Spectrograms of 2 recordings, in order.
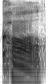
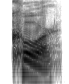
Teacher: The first one ends with a lateral consonant, and the second one ends with the rhotic sound. And please look at the third formant that does not change when the lateral consonant is adjacent, and the third formant goes down before the rhotic sound.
